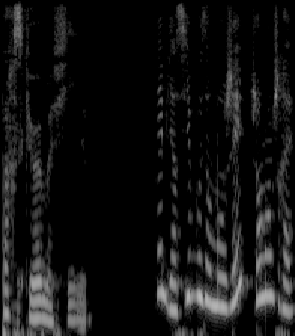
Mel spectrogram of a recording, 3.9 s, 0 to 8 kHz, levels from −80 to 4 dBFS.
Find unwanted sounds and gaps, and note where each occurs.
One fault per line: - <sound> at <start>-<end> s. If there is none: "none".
none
